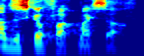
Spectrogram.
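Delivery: low, soft mutter under the breath. Retelling a movie scene line: imitating a mutter under breath. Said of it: "he just goes under his breath".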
